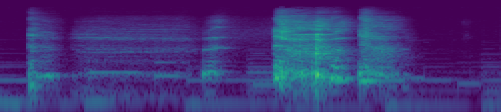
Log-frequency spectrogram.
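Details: A few short, throaty coughs with throat clearing over quiet music, from a person with a lingering throat cold who coughs with every phrase, improving since the weekend.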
